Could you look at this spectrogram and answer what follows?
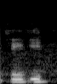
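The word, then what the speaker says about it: Quinqui: I'm just pronouncing it that way. It's Q-U-I-N-Q-U-I, so I'm just going to say Kinky.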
